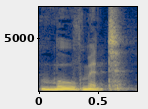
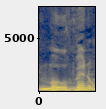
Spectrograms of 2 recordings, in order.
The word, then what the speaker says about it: MVMT: this week all right mvmt watches everybody pronounced movement oh that's what I'm supposed to say all right movement watches everybody was founded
